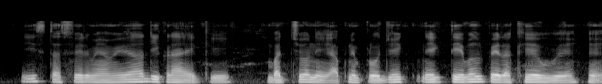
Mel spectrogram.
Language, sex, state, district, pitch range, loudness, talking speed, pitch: Hindi, male, Uttar Pradesh, Varanasi, 100-115 Hz, -17 LUFS, 210 wpm, 105 Hz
